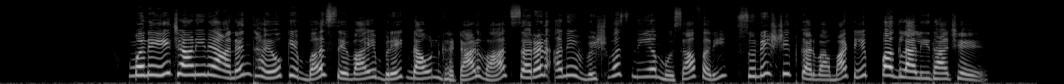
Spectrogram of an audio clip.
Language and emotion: Gujarati, happy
